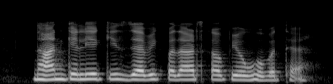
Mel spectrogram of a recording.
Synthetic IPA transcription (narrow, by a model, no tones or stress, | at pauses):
d̪ʱaːnkeliekɪsd͡ʒɛːbɪk̚pɐd̪aːɾt̪ʰkaʊpjoːɡɦoːbət̪ɦɛ̰ː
